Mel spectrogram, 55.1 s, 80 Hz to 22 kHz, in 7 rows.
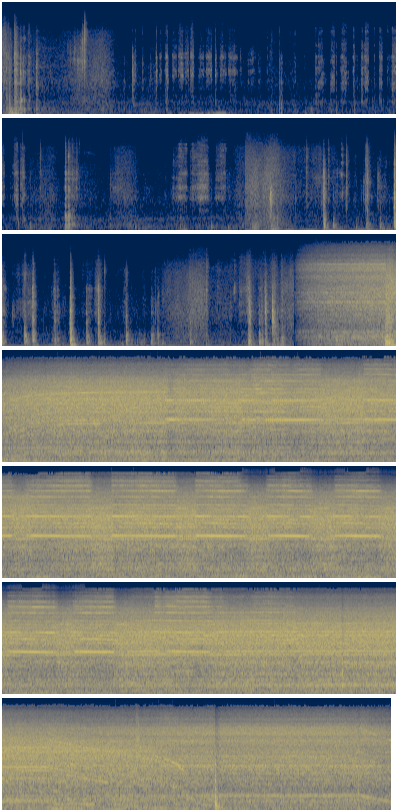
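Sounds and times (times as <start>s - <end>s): electric power tool whining: 21.7s - 55.0s.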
